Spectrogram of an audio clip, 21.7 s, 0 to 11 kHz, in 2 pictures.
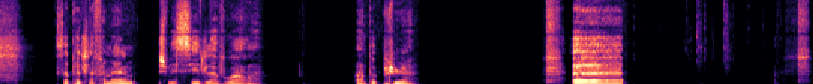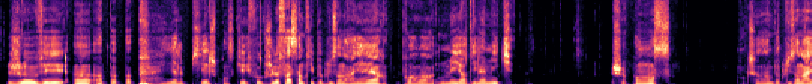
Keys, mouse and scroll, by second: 13.6 right click.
